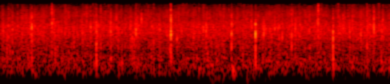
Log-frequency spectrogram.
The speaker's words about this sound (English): So, with the perpetual rain sleeting down on you,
